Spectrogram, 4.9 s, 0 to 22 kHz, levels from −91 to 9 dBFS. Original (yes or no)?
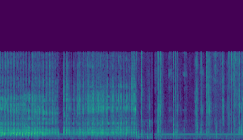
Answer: yes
